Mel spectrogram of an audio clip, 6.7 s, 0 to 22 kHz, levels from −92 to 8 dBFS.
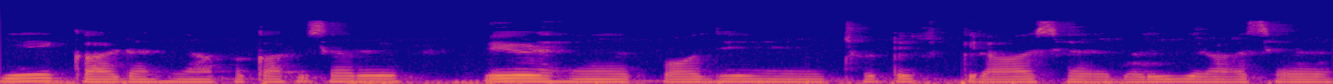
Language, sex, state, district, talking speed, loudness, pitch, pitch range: Hindi, male, Bihar, Darbhanga, 160 wpm, -32 LUFS, 125 Hz, 120-135 Hz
